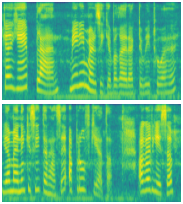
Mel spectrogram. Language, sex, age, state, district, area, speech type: Urdu, female, 18-30, Delhi, North East Delhi, urban, spontaneous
